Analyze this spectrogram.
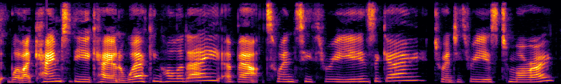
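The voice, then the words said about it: Australian accent. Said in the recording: “I am originally from Australia, which you'll probably pick up from my accent”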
